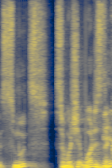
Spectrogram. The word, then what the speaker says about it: Schmutz: because I called you Schmutz for years and then I heard you start saying smoots so which what is the correct way it is our family pronounces it Smooths Smooths and then I'm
